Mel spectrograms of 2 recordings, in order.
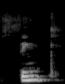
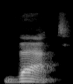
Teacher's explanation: É, são dois sons no inglês, né? É, fricativa dental surda, então, think, esse daqui, fricativa dental sonora, né? ou vozeada, em that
